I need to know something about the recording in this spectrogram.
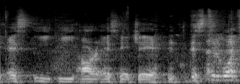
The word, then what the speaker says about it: Saoirse: You can say it's Saoirse, you know, and you can pronounce it phonetically Seersha.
